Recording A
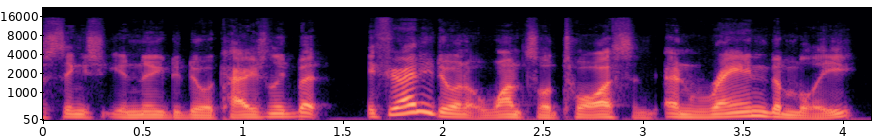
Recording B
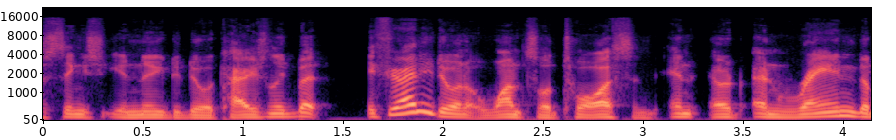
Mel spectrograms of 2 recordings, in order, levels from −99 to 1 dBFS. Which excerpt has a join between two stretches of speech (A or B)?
A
